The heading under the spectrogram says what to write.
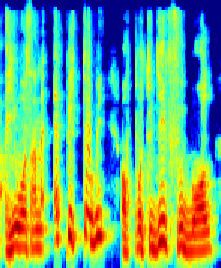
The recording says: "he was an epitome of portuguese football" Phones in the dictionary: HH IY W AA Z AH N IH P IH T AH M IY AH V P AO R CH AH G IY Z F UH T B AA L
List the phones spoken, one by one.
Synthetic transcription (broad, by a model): HH IY W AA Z AH N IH P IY T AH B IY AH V P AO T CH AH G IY F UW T B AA L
